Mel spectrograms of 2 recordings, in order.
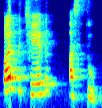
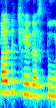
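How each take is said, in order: First: It is split into separate parts. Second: It is said as one joined word. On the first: "पद छेद करके बोलना हो" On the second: "ये पूरा एक शब्द है"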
